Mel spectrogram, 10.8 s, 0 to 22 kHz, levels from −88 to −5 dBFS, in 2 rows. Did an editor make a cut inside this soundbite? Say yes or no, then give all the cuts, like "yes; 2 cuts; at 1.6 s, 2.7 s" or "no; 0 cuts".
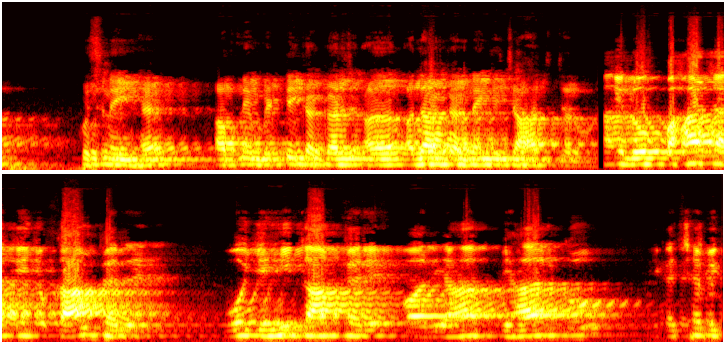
yes; 1 cut; at 4.6 s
